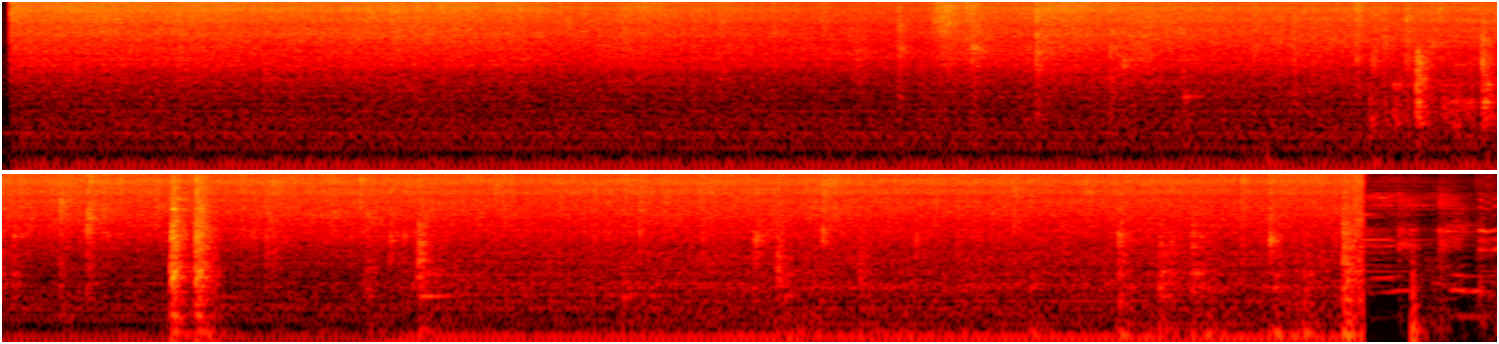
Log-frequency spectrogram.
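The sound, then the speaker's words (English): A steady sizzle with faint bubbling and scattered pops and crackles from blueberry queso buns bubbling as they bake in a hot oven, heard alone without any talking. “There's a sizzling noise. Not sure if it picks up of the blueberry queso buns. They're bubbling.”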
